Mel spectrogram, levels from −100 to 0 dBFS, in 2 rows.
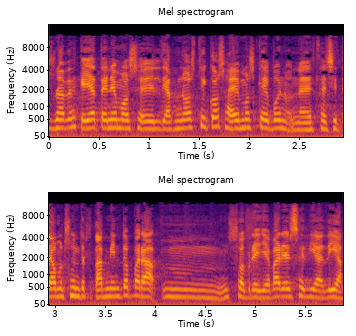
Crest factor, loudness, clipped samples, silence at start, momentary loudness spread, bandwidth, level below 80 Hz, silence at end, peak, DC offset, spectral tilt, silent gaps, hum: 16 dB; -20 LUFS; under 0.1%; 0 s; 7 LU; 12 kHz; -48 dBFS; 0 s; -4 dBFS; 1%; -2 dB/octave; none; none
